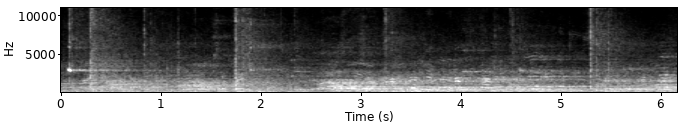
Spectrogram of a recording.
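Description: Badminton rackets striking a shuttlecock during a doubles rally: several sharp hits, the loudest right at the start, with more about two seconds in and near the end, in a large hall over background chatter.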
